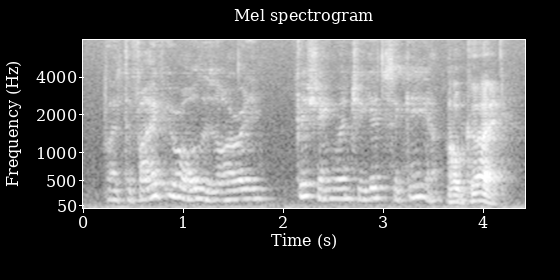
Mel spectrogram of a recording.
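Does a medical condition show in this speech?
Yes: ALS.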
